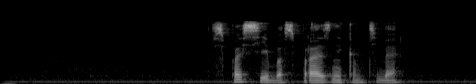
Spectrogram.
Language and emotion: Russian, neutral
